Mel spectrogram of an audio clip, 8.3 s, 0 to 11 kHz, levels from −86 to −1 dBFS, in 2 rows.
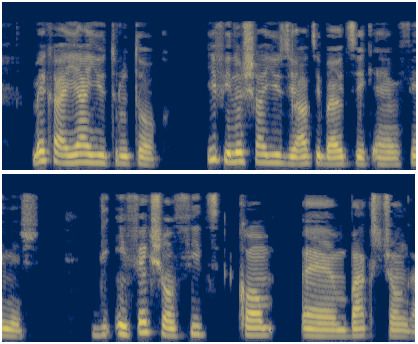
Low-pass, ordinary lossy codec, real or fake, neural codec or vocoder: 7.2 kHz; MP3, 48 kbps; real; none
